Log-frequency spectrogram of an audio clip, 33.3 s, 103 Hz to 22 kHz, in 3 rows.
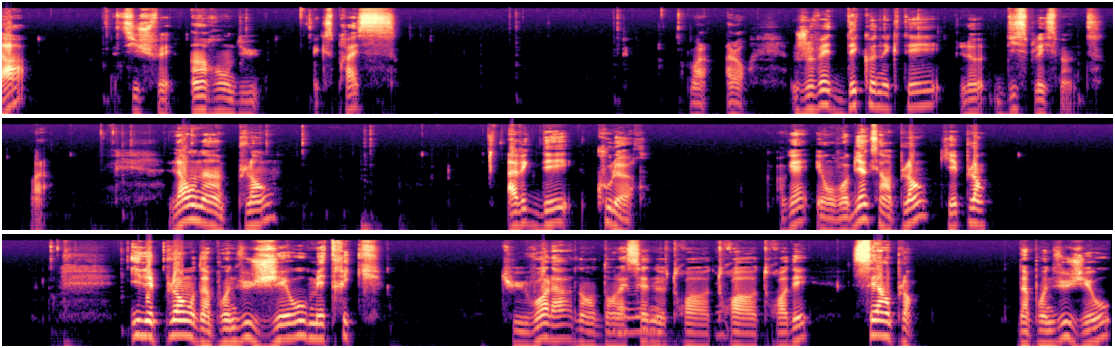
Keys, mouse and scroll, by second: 1.0 click, 2.4-3.0 drag, 6.1 click, 8.7 click, 12.3 click, 13.7 click, 14.7-22.6 alt+drag, 23.4 click, 28.8-33.3 alt+drag.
